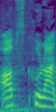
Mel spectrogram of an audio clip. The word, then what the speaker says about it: Obscurus: นี้ obscurus ใช่ ป่ะ แต่ ถ้า เรา ฟัง เสียง ใน เกม มัน จะ เหมือน อ คิ อ่ะ เออ มัน จะ ออก เสียง แล้ว อ คิ แต่ จริง ๆ มัน คือ obscurus นะ คะ อัน นี้ ค่อน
